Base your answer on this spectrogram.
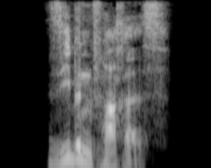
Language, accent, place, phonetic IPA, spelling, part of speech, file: German, Germany, Berlin, [ˈziːbn̩faxəs], siebenfaches, adjective, De-siebenfaches.ogg
- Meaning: strong/mixed nominative/accusative neuter singular of siebenfach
